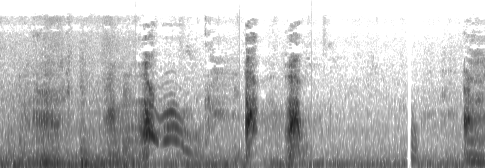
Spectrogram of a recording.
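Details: Shih Tzu dog barking in New York: a few short sharp barks scattered across the clip with gaps between, against a low steady background hum.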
